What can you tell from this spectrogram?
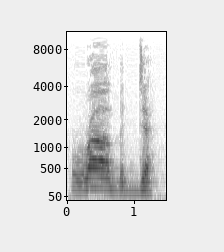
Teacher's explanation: All I did was add a voiced D sound at the end. Rubbed. It's not rubbed with an unvoiced T.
